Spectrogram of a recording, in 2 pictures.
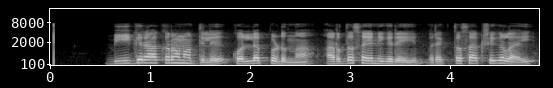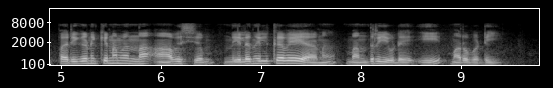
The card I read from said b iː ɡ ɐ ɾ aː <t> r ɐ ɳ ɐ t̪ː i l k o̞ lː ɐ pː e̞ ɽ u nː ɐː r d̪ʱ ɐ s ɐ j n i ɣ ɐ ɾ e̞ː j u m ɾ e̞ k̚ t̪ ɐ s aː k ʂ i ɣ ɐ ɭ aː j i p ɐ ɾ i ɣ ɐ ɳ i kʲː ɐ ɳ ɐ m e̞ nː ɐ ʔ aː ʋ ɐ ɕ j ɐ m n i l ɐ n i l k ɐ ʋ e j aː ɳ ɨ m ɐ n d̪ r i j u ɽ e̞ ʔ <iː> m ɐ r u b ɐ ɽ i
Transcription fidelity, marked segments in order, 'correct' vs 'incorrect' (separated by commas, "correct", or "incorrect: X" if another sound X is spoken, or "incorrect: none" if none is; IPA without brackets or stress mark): incorrect: k, correct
